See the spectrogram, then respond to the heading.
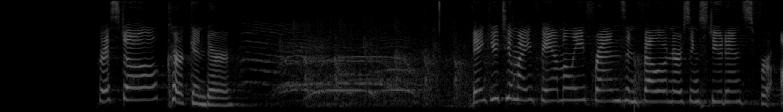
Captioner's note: applause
